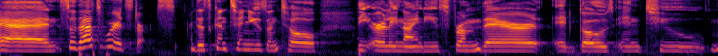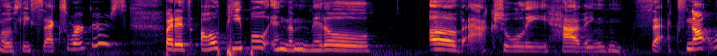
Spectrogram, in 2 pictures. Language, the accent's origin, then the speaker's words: English; Costa Rica; I'm going to do my home country murder because I'm Costa Rican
